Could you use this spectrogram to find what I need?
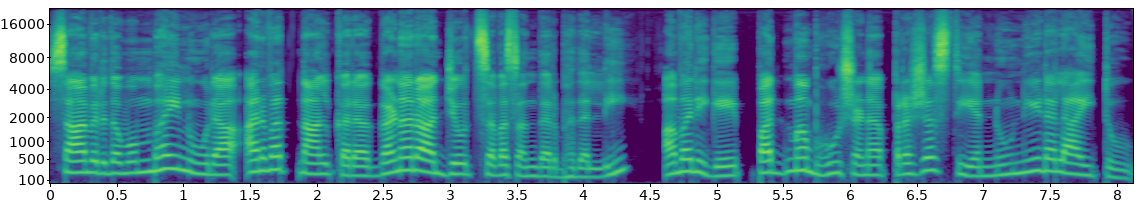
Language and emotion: Kannada, neutral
